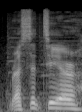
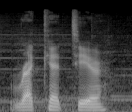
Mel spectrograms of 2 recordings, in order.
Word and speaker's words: Recettear: is then it's decided rest a tear oh rest a tear mispronounce it even slightly and racketeer racket this job is going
